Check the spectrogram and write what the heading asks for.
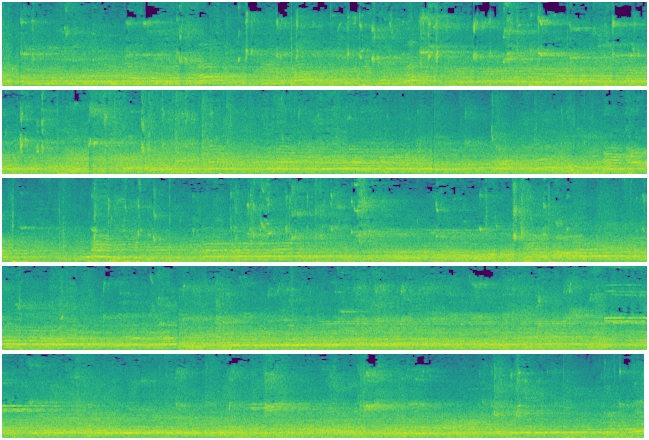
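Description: Game sound from a basketball game in a gym: indistinct voices of players and spectators carrying through the hall, with a basketball bouncing on the hardwood floor.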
